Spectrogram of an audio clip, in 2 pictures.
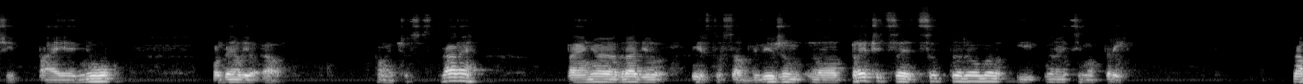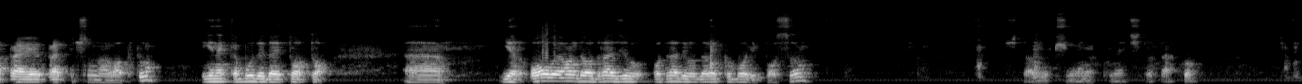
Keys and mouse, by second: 2.3 g, 4.3 g, 10.8 ctrl+3, 12.7 right click, 21.4-22.9 drag, 24.6 g.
